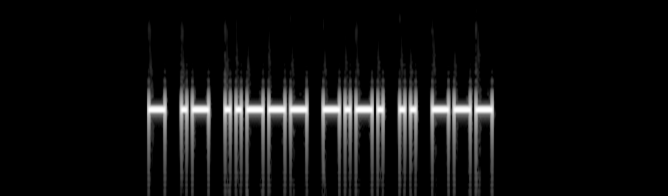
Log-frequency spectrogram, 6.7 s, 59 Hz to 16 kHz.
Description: Morse code, heard as a keyed tone, about 22 wpm, 700 Hz. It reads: TA2CIO
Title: DXCC-100 Call Signs - 6 Characters - 22wpm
